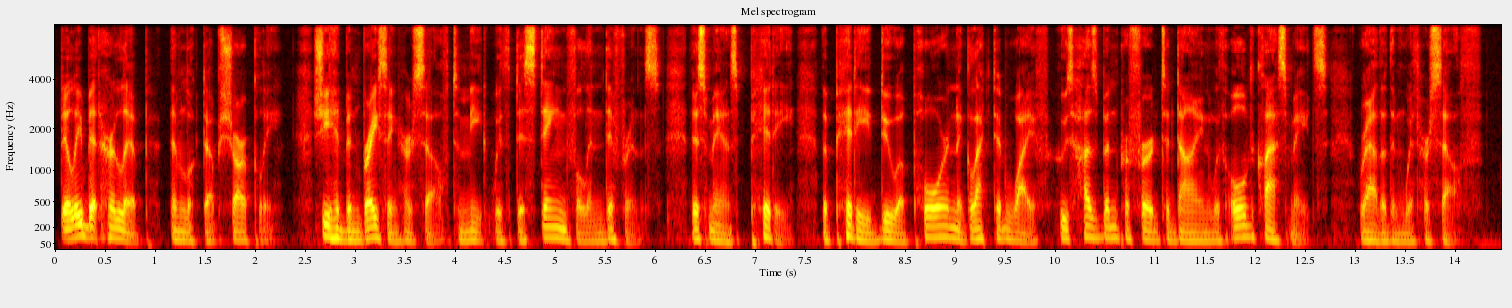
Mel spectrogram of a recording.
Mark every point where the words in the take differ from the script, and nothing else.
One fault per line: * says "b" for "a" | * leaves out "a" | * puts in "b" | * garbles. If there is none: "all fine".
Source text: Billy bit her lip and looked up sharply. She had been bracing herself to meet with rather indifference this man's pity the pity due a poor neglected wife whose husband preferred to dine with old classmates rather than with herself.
* says "disdainful" for "rather"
